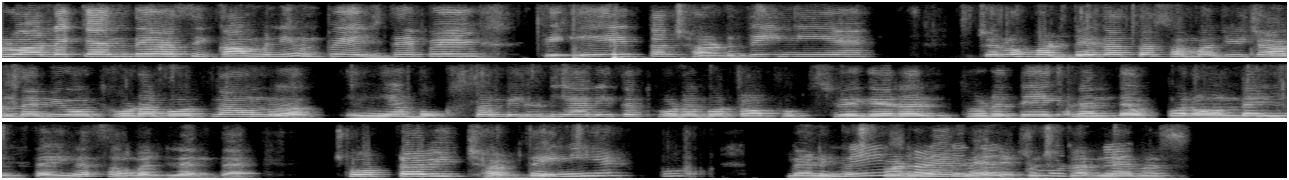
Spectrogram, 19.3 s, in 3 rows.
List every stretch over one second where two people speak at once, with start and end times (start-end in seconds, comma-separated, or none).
17.0-18.5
